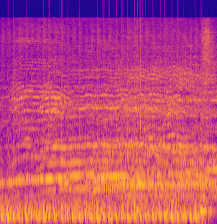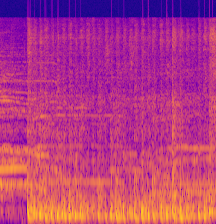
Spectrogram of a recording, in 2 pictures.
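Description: Solo beatboxing into a handheld microphone, amplified: a dense, bass-heavy beat with a gliding vocal melody line layered over it. The beat cuts out for about half a second just past halfway, then comes back.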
